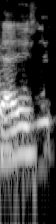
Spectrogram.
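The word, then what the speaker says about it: Szczęsny: Chesney, tá bom, né? Aí tá certo. Essa é a pronúncia dele em polonês.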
